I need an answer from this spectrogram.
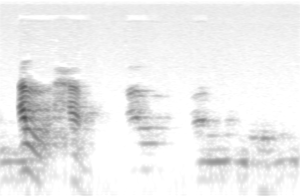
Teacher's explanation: Al tidak boleh memantul, tidak boleh tawalud.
